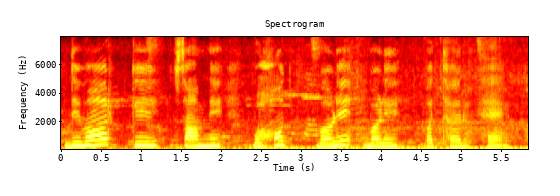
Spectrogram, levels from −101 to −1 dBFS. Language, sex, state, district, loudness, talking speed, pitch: Hindi, female, Madhya Pradesh, Dhar, -15 LUFS, 80 wpm, 255 Hz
